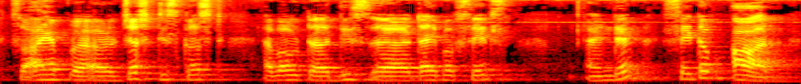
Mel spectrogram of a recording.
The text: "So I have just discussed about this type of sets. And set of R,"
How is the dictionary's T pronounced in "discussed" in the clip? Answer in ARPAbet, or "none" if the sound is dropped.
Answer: T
